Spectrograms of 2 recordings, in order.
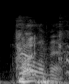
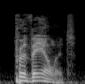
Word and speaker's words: prevalent: Prevalent.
